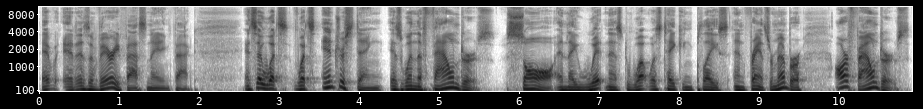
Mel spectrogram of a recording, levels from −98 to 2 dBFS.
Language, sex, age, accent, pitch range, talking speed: English, male, 40-59, American, 105-135 Hz, 160 wpm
